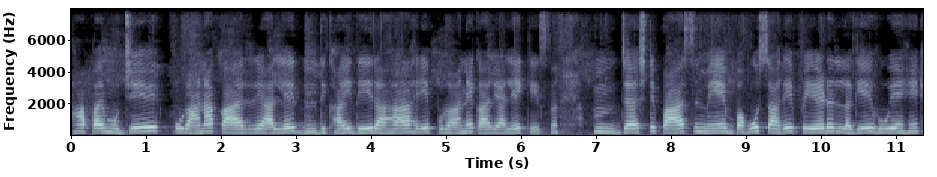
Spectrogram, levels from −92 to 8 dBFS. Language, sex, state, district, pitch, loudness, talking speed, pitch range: Hindi, female, Maharashtra, Chandrapur, 235 Hz, -22 LUFS, 115 wpm, 225-245 Hz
